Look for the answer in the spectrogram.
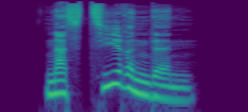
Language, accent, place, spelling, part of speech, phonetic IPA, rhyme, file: German, Germany, Berlin, naszierenden, adjective, [nasˈt͡siːʁəndn̩], -iːʁəndn̩, De-naszierenden.ogg
- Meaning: inflection of naszierend: 1. strong genitive masculine/neuter singular 2. weak/mixed genitive/dative all-gender singular 3. strong/weak/mixed accusative masculine singular 4. strong dative plural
